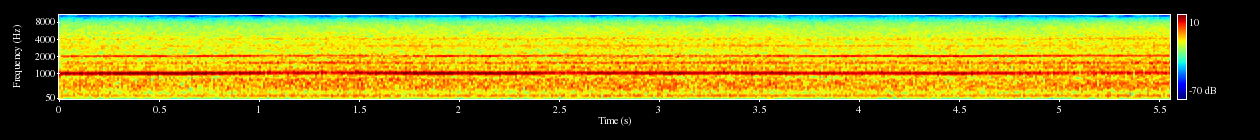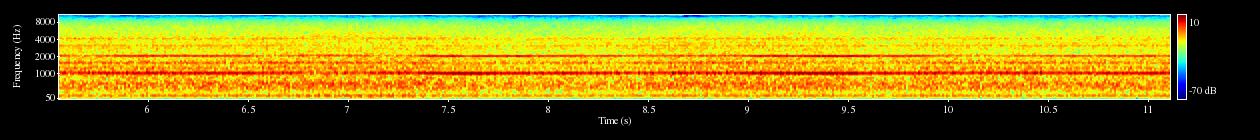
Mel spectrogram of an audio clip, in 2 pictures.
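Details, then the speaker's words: 2005 Lexus ES330, 3.3L V6, at startup and idle: a steady high-pitched whine from failing alternator bearings. The battery light had come on, but it is still charging. "but I will give you all a start up and you can hear the noise as you can tell that's pretty long pretty annoying"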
